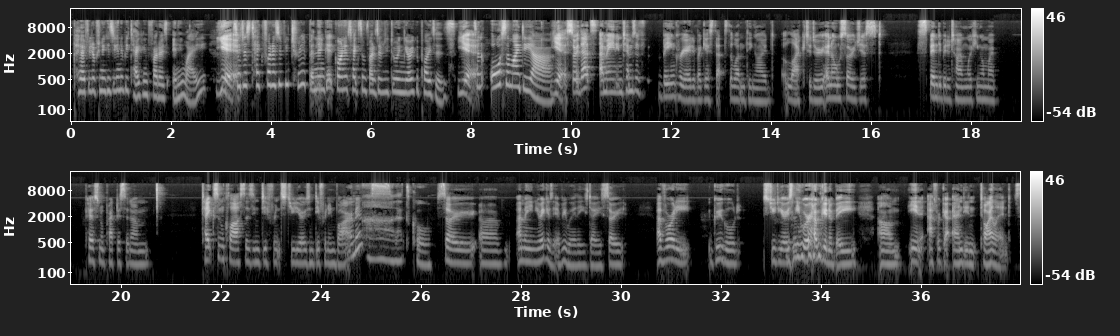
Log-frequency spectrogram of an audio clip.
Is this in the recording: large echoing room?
no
